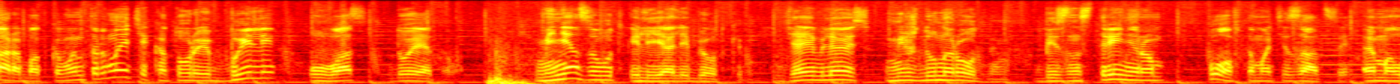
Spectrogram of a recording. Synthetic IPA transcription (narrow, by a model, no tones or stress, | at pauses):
aɾɐbat̪̚kəvɨnt̪ɨrnɛtʲɪkɐt̪o̞ɾɨjəbɨlʲɪ | ʊvasd̪o̞ɛt̪əvə̰mʲɪnʲazɐvut̪ɪlʲjalʲɪbʲo̞t̪kʲɪmjajɪvlʲæjʉsʲmʲɪʐd̪ʊnɐɾo̞d̪nɨmbʲiznɛst̪ɾʲenʲɪɾəmpoɐft̪əmətʲɪzat̪sɨɪɛmɛ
